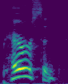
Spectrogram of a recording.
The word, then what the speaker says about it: Persson: Persson.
